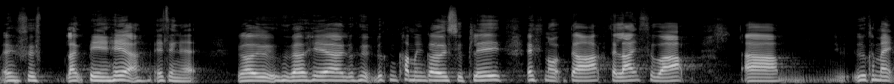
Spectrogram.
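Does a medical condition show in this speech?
Yes: deafness; born profoundly deaf, taught lip reading, hearing aids, English first language, Auslan learned ten years ago.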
